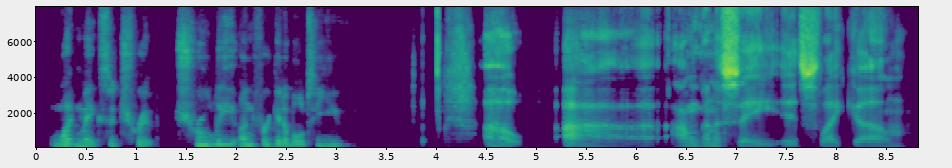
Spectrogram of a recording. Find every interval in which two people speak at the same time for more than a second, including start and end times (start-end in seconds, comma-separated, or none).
none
